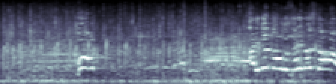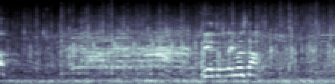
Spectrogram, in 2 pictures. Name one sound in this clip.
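A group of young dancers shout and chant together outdoors.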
